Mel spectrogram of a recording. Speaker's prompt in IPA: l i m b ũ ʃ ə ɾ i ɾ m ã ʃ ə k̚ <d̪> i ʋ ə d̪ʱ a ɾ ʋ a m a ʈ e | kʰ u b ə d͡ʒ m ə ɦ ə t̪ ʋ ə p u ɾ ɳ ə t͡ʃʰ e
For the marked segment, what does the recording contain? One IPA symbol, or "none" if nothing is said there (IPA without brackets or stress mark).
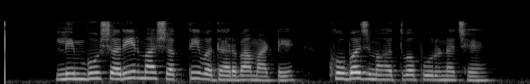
t̪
